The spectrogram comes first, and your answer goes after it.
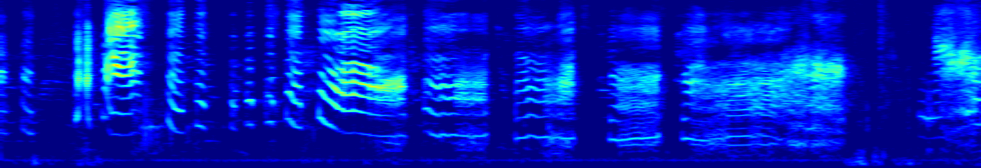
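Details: Female pet otter Sakura asking for jerky, mixing quick high chirps with longer, steady whining squeals held for about half a second each.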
